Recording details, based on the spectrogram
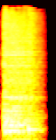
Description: (drums)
